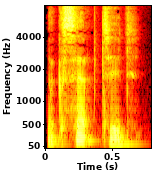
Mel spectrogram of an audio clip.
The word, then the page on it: accepted: British English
